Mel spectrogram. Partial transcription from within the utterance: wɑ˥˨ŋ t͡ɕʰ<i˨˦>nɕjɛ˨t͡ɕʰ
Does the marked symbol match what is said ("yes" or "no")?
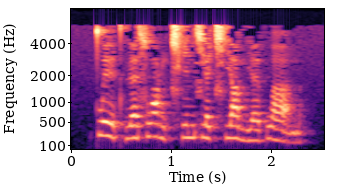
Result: no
